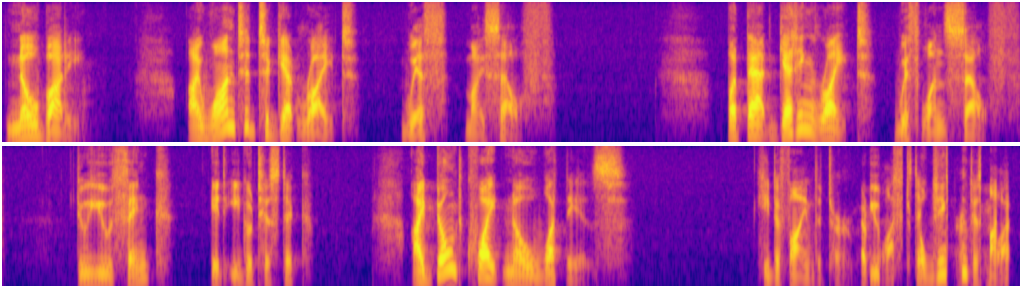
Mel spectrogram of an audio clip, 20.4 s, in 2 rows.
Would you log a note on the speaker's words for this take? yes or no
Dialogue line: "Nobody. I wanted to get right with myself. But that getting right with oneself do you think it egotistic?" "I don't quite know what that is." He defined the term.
yes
